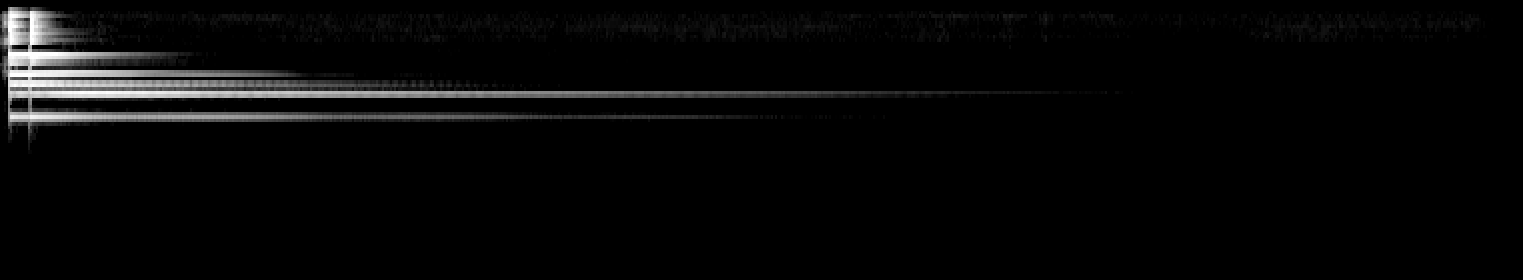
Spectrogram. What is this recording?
Twice beats of a bell.
See also in the package
Mic: Blue Yeti Pro
ship-bell, ring, bell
